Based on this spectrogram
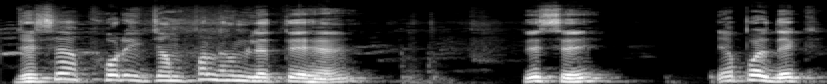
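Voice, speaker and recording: A man's voice: a little high, takes it slowly, a little mellow. A man teaching a grammar lesson to students, asking them questions and checking in again and again with the class.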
